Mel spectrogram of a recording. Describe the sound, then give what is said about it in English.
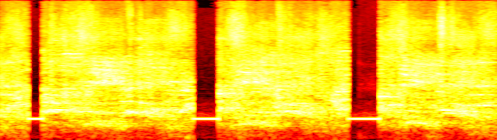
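A loud, dense audience filling a room roars and boos continuously at a performer on stage, its massed voices swelling into rhythmic chanting, interrupted three times by short gaps of silence with a brief steady beep tone. “the entire room starts booing me. And then they start chanting.”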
